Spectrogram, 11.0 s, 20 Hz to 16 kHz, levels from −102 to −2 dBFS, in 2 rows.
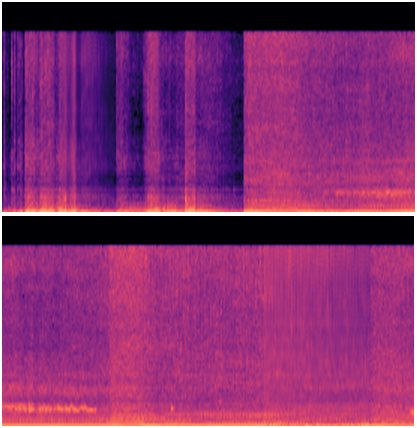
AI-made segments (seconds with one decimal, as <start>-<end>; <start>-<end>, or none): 0.8-1.5; 9.0-10.4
